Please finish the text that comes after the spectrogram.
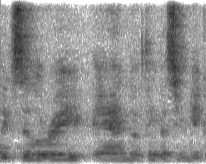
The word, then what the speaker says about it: Xhilerate: and i said hey how does exhilarate sound but also you spell it x-h-i-l-e-r-a-t-e but also when it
